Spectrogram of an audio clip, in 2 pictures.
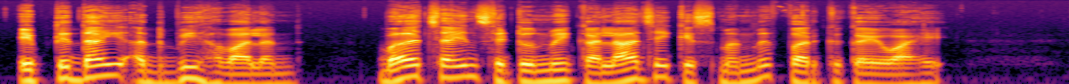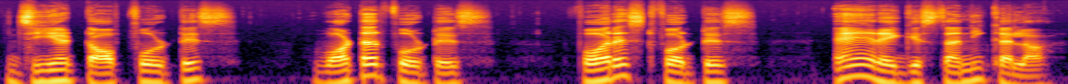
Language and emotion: Sindhi, neutral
